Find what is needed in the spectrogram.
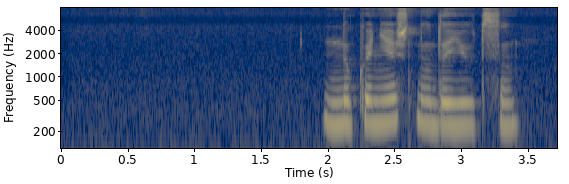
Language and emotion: Russian, neutral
